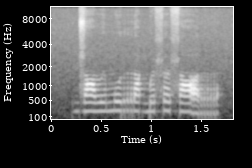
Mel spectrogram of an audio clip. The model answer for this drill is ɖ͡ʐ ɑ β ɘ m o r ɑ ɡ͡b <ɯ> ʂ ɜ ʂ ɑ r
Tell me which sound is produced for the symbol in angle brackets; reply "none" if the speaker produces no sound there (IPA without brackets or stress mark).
ə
